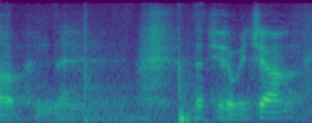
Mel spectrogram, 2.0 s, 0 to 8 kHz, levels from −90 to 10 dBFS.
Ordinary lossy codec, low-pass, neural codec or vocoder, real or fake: none; 7.2 kHz; codec, 16 kHz, 0.8 kbps, ZipCodec; fake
